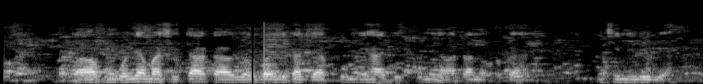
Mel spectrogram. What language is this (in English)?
Swahili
